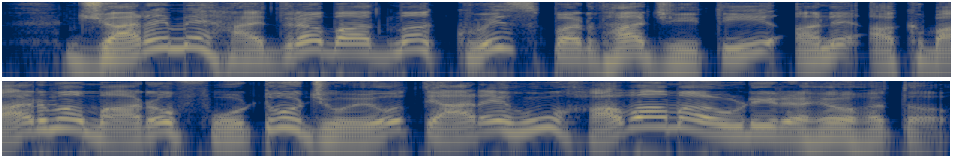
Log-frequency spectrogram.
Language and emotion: Gujarati, happy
